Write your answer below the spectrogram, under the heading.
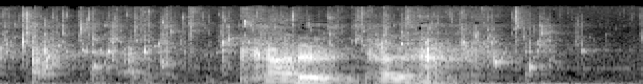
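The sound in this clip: Water splashes in a foam bath with two people sitting in the tub, a soft irregular sloshing mixed with a voice talking over it.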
